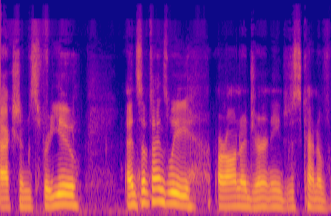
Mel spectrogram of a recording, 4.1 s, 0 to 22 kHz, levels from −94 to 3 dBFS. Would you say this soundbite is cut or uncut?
uncut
